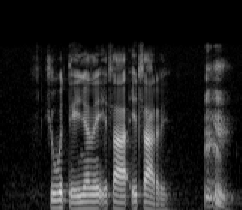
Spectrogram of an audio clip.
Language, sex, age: Northern Sotho, male, 22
